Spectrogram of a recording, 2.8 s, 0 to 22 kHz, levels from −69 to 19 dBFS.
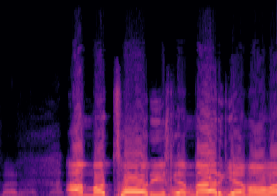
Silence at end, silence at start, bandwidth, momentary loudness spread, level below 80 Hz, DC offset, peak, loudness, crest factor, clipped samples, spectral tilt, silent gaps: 0 s; 0.05 s; 17.5 kHz; 5 LU; -38 dBFS; under 0.1%; 0 dBFS; -6 LUFS; 8 dB; 5%; -4 dB/octave; none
